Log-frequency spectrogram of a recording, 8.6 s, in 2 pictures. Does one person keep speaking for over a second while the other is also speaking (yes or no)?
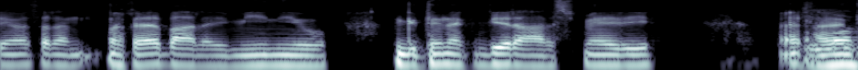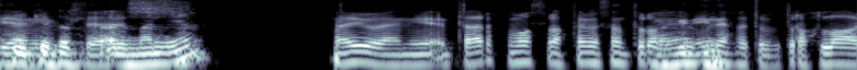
yes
